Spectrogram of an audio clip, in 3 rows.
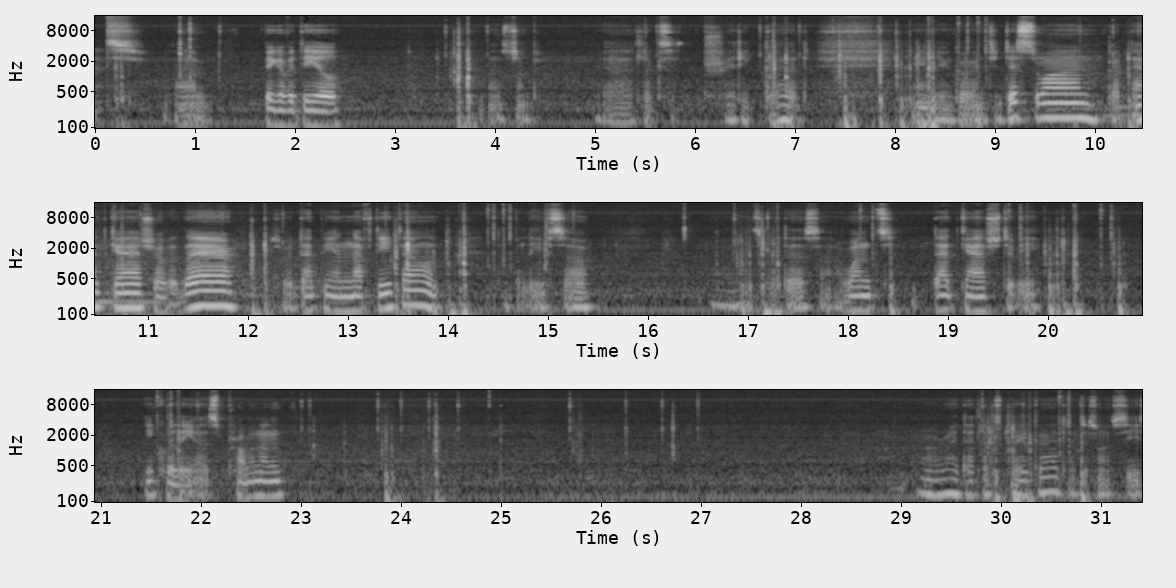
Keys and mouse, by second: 1.5 middle click, 2.4 middle click, 3.2 middle click, 3.7 Tab, 5.6 middle drag, 5.9 middle click, 6.8 Tab, 7.7 middle click, 8.3 ctrl+r, 12.1 Tab, 13.6 Tab, 14.1 ctrl+r, 17.2 ctrl+r, 20.2 ctrl+r, 24.6 middle click, 30.1 ctrl+r.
